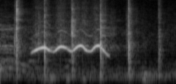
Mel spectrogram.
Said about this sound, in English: Hype them up. Family, give them a round of applause.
